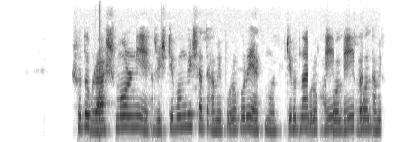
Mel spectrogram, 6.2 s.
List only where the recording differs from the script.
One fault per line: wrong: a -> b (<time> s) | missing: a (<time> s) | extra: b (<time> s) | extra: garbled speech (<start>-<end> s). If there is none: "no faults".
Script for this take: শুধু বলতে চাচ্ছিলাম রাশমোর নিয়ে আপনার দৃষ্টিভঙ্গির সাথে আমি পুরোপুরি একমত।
missing: বলতে চাচ্ছিলাম (1.3 s)
missing: আপনার (2.2 s)
extra: garbled speech (4.3-5.7 s)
